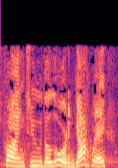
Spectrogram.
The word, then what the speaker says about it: Yahweh: L-O-R-D, all caps. And that is shorthand to represent the divine name of God. The divine name of God that is pronounced Yahweh or Old English Jehovah.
